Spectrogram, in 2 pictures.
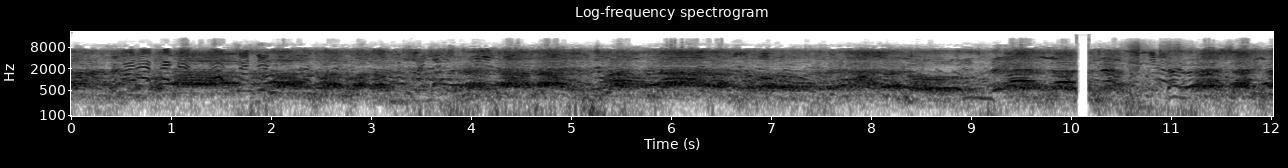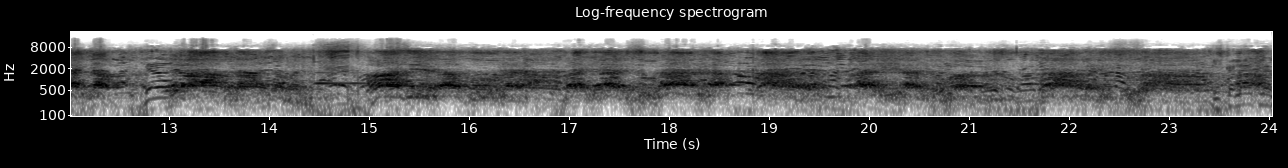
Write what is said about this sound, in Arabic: وفي ولاية الجزيرة خرج آلاف المتظاهرين في مدني تنديدا بالانقلاب العسكري، وردد المتظاهرون هتافات مناوئة للبرهان، وأقلق المتظاهرون الطرق والكباري الرئيسية في المدينة باستخدام المتاريس.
